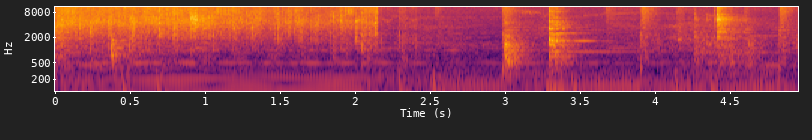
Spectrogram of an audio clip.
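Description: Pork tails frying in a pan, a dense close sizzle that cuts off partway, followed by a few scraping clatters and knocks of the pan and utensils.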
